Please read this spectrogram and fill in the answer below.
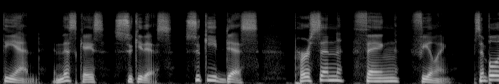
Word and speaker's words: suki: First, we have suki, pronounced suki, for like.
